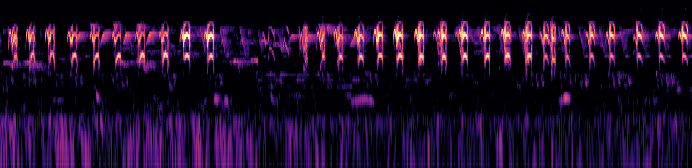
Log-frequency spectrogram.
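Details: Grey francolin (Ortygornis pondicerianus), chick calls.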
